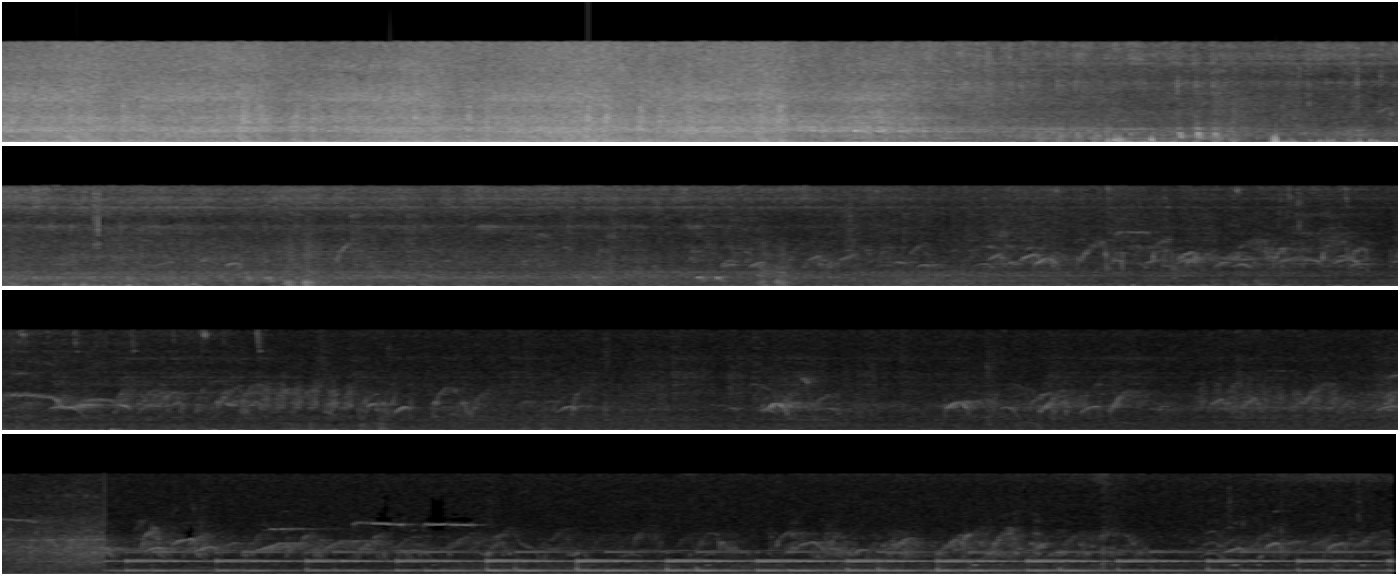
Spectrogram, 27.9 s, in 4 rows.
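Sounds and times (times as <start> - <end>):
electric train rumble: 0.0 - 17.6, 19.8 - 27.9
outdoor background noise: 0.0 - 27.9
small birds chirping: 5.9 - 27.9.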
